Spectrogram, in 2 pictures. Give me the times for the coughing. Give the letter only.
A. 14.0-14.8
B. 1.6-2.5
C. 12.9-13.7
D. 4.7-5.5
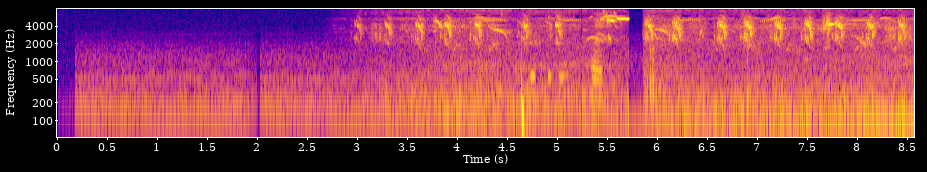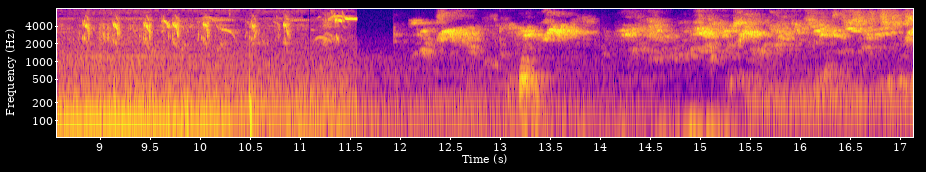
D.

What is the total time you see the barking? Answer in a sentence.
The barking can't be heard in this clip.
